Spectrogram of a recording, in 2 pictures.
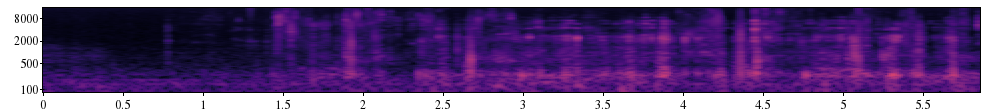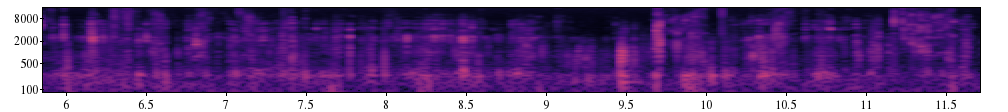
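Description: Close-miked chewing of a piece of beef tartare sushi (raw seasoned beef over rice): a dense, irregular run of mouth clicks and chewing noises that starts about a second and a half in.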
